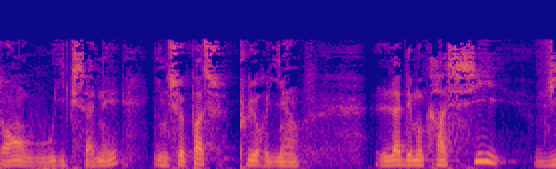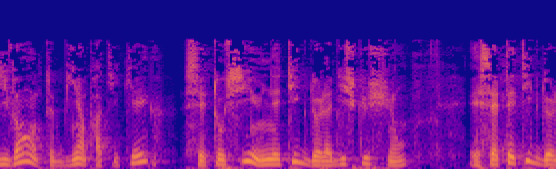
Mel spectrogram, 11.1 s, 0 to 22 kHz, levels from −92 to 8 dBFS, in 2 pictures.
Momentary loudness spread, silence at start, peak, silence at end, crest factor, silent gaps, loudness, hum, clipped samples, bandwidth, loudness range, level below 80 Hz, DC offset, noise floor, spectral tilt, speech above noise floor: 11 LU; 0 s; -8 dBFS; 0 s; 20 dB; none; -27 LUFS; none; under 0.1%; 8.8 kHz; 3 LU; -50 dBFS; under 0.1%; -50 dBFS; -4.5 dB/octave; 23 dB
